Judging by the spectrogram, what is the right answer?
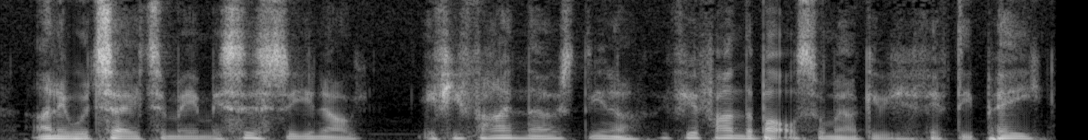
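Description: In a Mancunian accent, a man speaks at a very fast pace with medium pitch, a dark, mellow tone, fairly even intonation and a somewhat breathy quality, in a dry, close sound with no echo. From Manchester, northern England. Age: 50s. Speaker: yoga teacher and former club DJ. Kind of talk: casual interview chat.

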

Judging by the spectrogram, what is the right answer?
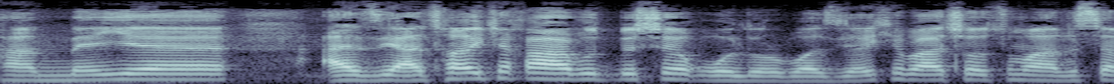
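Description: A man talks at a very fast pace. His pitch is fairly high, and his intonation stays fairly even. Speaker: interviewee. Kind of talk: testimony.

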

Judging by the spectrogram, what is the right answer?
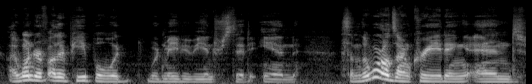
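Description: A man at medium pitch with ordinary pitch variation, an ordinary speaking voice, and a moderate pace. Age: 30s. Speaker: game designer. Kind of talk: casual chat.

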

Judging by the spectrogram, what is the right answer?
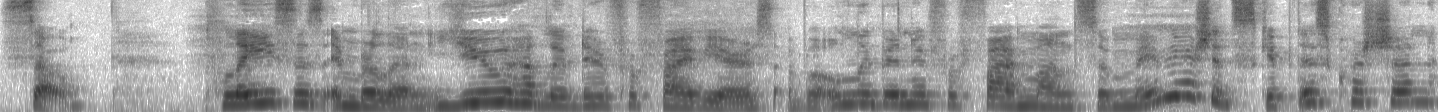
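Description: Pitch swings very widely while the speech holds a moderate pace. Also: woman, fairly high pitch for a woman. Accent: Swedish. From Sweden. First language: Swedish. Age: 20s. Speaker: podcast co-host. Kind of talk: casual chat. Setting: sitting in a loft bed.

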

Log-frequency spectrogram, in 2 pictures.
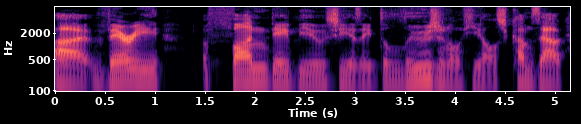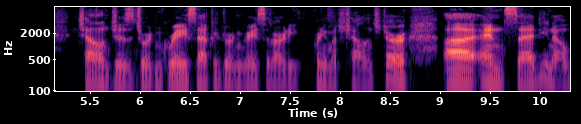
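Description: A man with a plain, everyday voice speaks at a moderate pace and medium pitch, his intonation fairly even, on a very clean recording with a silent background. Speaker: podcast host, wrestling commentator. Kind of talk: casual chat.

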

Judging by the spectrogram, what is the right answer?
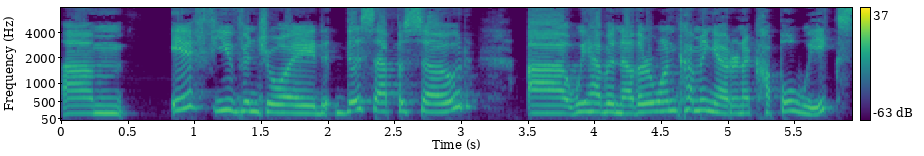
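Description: With a fairly high pitch and a bright, sharp tone, a woman speaks with ordinary pitch variation in a very clean recording with a silent background. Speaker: podcast host. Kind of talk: casual podcast chat.

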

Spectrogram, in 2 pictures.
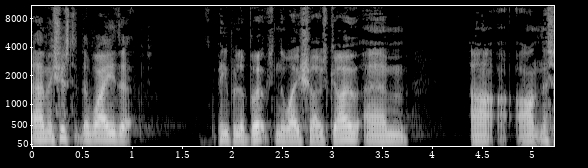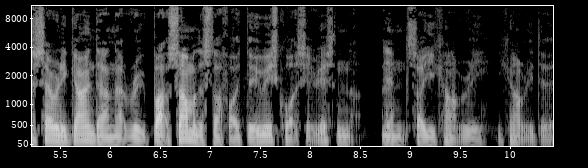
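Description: Talking at a very fast pace, a man with a fairly high pitch and ordinary pitch variation sounds dry and close with no echo on a very clean recording against a silent background. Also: big swings in loudness. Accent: English. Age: 30s. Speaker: football podcast host. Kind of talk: casual interview. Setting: studio.

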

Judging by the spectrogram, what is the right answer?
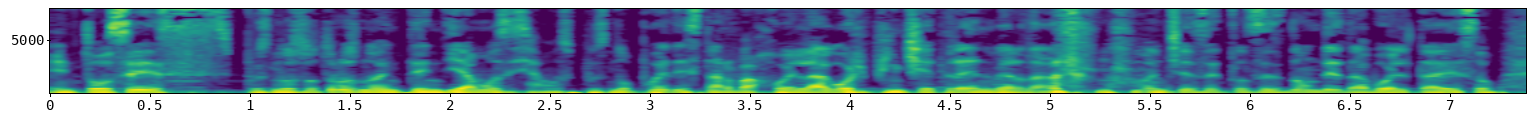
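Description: Music plays behind a man speaking at a moderate pace with hardly any pauses. His pitch is fairly high and his intonation is monotone and flat. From France. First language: French (speaking Spanish). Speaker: graffiti artist. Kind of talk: interview. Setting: radio studio. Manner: halting.

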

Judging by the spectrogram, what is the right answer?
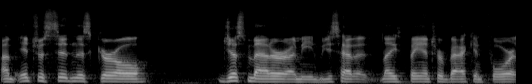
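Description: A man with an unremarkable speaking voice at medium pitch and moderate pace, on a very clean recording with a silent background. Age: 30s. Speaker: podcast co-host and former NFL player. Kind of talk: casual chat.

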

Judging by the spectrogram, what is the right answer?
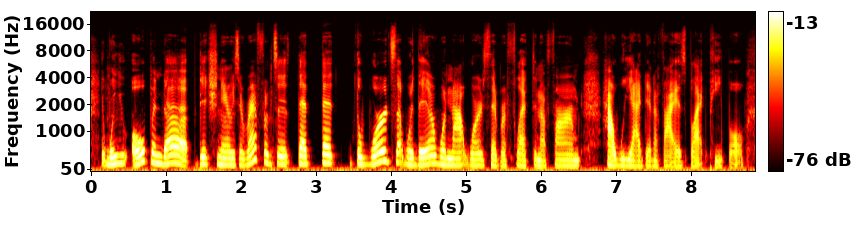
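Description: A plain, everyday voice moves at a fairly quick pace. The intonation is lively. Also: woman, fairly low pitch for a woman. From Texas, Houston. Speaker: communications manager. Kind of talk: podcast interview.

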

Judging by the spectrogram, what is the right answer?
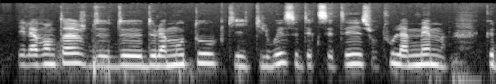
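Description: Somewhat breathy, a woman talks at a moderate pace and a medium pitch, her intonation monotone and flat. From France, Lyon region. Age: 20s. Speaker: traveler and freelance photographer. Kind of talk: interview conversation. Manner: hesitant, many repeated words.

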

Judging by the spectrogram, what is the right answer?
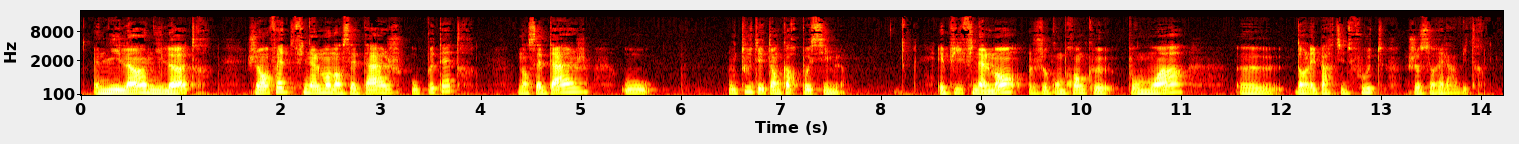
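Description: Against a silent background on a very clean recording, a man speaks at a fairly slow pace with long, frequent pauses. His pitch is fairly high, with ordinary pitch variation. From France, Bordeaux suburbs. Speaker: podcast host. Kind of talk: scripted narration.

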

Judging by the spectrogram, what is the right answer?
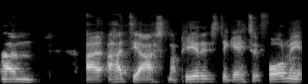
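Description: In a Glaswegian accent, a man talks. His pace is fairly quick. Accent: Glaswegian Scottish. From Scotland, Clydebank area near Glasgow. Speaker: actor. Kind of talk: casual interview chat. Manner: halting, with repeated words and fillers.

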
